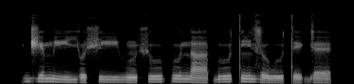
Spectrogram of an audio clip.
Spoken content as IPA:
d͡ʒɪ˦miː˨ jʊ˨ ʃiː˨ βũ˨ʃuː˦pu˦naː˨ ɓuː˦tĩ˦ zʊ˨wu˨ te˨ɡɛ˦˨

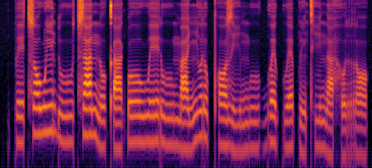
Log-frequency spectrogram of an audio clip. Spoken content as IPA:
pe˨t͡sɔ˦wĩ˦ ɗuː˨t͡sa˦ no˨kʼa˨k͡poː˦weː˦ ɾuː˨ma˨ɲʊ˦ɾʊ˨ pʰɔ˦ziː˨ muː˨ ɡʷɛ˦˨kʷɛ˨˦ pĩ˨tʰi˦na˨ho˨ rɔ˨

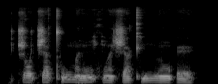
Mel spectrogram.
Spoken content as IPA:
t͡ʃɔt͡ʃa tʼumɐ̃ ɾũxʷã ʃakʼimlõʔɛ

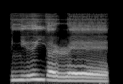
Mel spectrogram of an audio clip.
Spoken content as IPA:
lʲɘjɐ ɭɛ

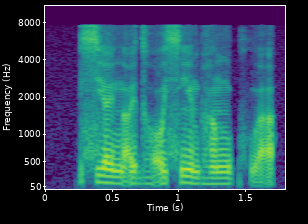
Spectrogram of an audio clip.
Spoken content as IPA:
sʲaɪ̯na̰ɪ̯dʱɔ̰ʊ̯ sʲẽbʱãŋʷəkʷʰa̰

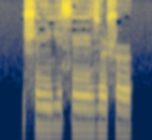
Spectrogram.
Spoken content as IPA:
ʂĩʎisẽː zʏʂə˞

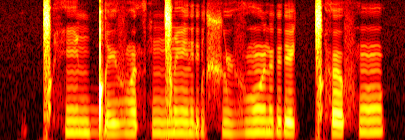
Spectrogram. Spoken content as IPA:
ǀʰĩ ɡ͡ǃevə̃θŋ͡ǀĩrʃy vũre ǀʰəfũ

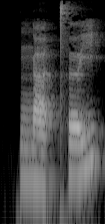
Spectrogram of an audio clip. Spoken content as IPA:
ŋa˨˩t̚t̪ʰə˨˦j

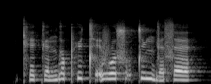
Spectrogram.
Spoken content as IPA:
kʰe˨kɛ˨ŋɡɐ˦pʰy˦ tʰḛ˦vo˦sṵ˦ ty˦ŋɡɛ˨ sɛ˦

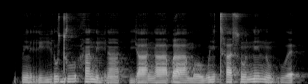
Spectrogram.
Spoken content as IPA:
pĩ˨riː˨˦ ɾu˦duː˦ hã˦niː˨ ɾã˦ | jaː˨ŋaː˨ɓaː˨moː˨ wĩ˦tʰa˦sũ˦ nĩ˦nũ˨kʷɛ˨

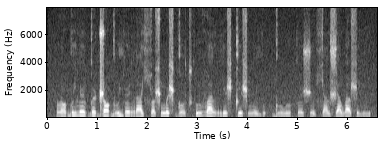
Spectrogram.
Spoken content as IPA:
lɔ˨˥ɡʷi˦˥lɵ˥˨lɡɵ˥˨ ɖ͡ʐɔ˥˨ɡu˨˥ jɵ˦˥ra˨˥ çɔ˧˩˧ʂ ŋʷi˦˥ʂ ɡo˧˩˧t͡sʼu˥˨va˥˨l ri˦˥ʂti˥˨ʂŋɵ˧˩˧ ju˧˩˧kɡu˦˥wu˥˨ kɵ˦˥ ʃɵ˧˩˧ça˨˥l ɕa˦˥wa˥˨ʂi˦˥l

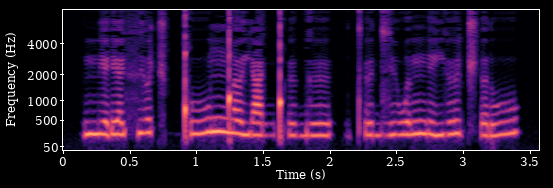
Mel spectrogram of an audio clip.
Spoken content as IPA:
mʲaɾʲafʲɔt͡ʃ ǃu ŋ͡ǃɐjaǃʼøɡø | tʼød͡zywə ŋejø t͡ʃʼəɾu

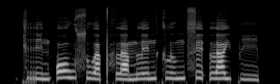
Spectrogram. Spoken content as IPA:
kri˩˦nʔɔː˥˩w su˨˩a̯ pʰla˩˦mle˦˥n klɯ˦˥ŋse˥˩ʔla˥˩j piː˨˩p̚

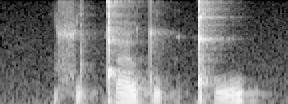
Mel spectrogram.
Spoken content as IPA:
sʷʌǃætʷə˞kǃʰu

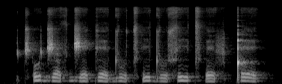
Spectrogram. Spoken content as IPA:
t͡ʃʼu˦˨d͡ʒə˞˧˩˧θ d͡ʒe˧˩˧ke˧˩˧ du˧˩˧t͡sʼi˦˨du˧˩˧ si˦˨t͡sʼe˧˩˧f ǃe˦˨

